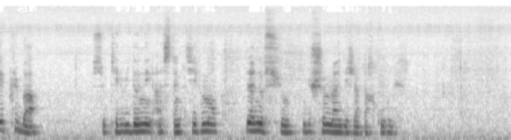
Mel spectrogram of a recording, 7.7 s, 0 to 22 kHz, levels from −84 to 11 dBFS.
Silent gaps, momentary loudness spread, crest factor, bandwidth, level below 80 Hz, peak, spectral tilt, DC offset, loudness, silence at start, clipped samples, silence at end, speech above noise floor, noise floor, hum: none; 25 LU; 18 dB; 19 kHz; -54 dBFS; -10 dBFS; -6.5 dB/octave; under 0.1%; -28 LUFS; 0 s; under 0.1%; 0 s; 22 dB; -49 dBFS; none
